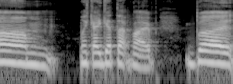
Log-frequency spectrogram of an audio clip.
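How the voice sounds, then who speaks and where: The voice belongs to a woman and is somewhat breathy. It sits at a medium pitch. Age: 20s. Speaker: podcast co-host. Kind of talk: casual chat. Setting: construction noise nearby. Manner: animated.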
